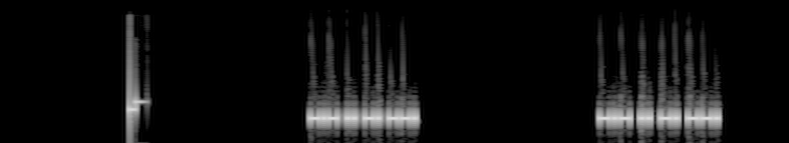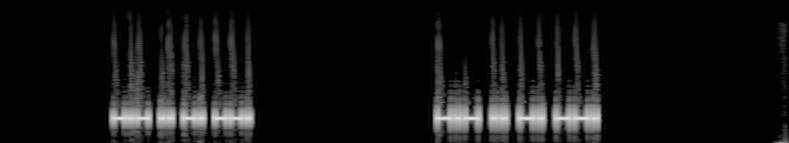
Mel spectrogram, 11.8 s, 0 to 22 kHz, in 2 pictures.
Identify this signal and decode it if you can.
Morse code, heard as a keyed tone, about 48 wpm, 700 Hz. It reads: KING KING KING KING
